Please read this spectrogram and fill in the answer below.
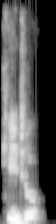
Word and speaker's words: Cagle: Nicollet Kel I'm sorry am I am I pronouncing your your last name correctly Kel good thank you uh she is a faculty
